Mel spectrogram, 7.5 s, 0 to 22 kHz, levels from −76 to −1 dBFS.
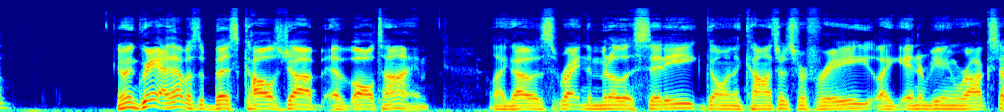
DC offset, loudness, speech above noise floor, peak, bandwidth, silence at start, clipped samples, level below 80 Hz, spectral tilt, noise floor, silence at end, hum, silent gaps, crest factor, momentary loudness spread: under 0.1%; -18 LUFS; 27 dB; -2 dBFS; 16.5 kHz; 0 s; under 0.1%; -46 dBFS; -4.5 dB/octave; -46 dBFS; 0 s; none; none; 16 dB; 6 LU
